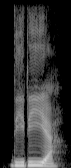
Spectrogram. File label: "diria", spanish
